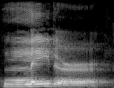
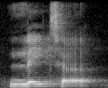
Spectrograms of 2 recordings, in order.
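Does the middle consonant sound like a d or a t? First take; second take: d; t. First: The middle consonant sounds like a d. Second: The middle consonant is a clear t. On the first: "Em inglês americano, ... É como se fosse um D, não um T" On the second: "T em inglês britânico"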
